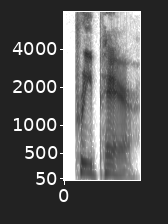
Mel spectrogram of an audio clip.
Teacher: prepare should stress the second syllable.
